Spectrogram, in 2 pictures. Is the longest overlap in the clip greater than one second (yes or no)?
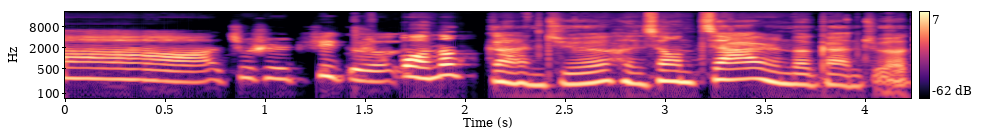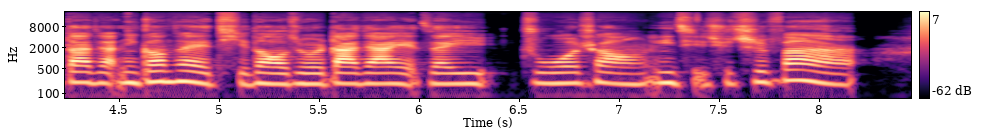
no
